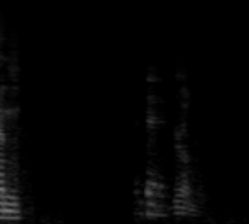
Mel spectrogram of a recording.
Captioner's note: speaking French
